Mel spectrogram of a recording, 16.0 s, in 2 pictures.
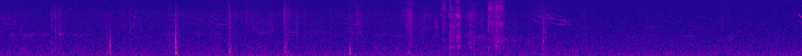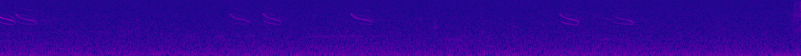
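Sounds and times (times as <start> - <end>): bird calling: 0.0 - 7.4
steady background noise: 0.0 - 16.0.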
